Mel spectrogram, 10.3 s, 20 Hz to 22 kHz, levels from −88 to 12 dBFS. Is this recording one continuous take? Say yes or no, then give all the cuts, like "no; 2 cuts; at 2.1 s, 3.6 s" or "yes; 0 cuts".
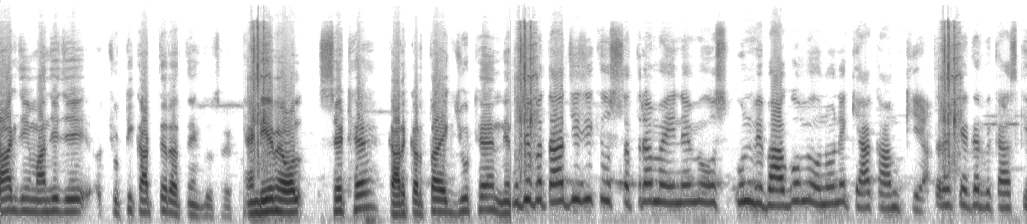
no; 3 cuts; at 2.3 s, 5.1 s, 9.3 s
